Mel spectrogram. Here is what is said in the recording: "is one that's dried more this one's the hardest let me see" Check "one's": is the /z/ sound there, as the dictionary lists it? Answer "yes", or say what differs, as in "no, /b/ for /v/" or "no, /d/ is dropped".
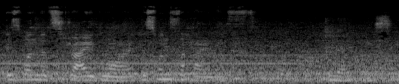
yes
